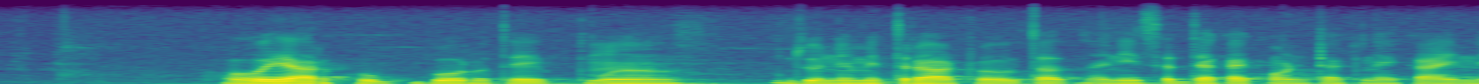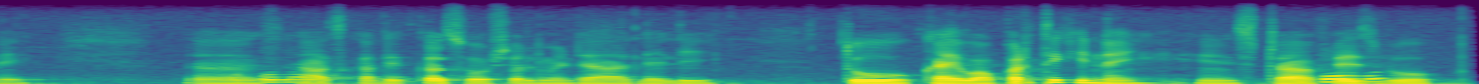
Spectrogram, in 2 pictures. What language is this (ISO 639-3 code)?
mar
